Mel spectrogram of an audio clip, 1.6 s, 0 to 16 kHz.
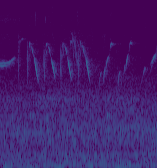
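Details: European goldfinch about 20 m away in sunny, scrubby ground near Limsjön, Leksand, in spring: a quick run of bright, liquid, high, tinkling twittering notes, about six per second, over a soft steady hiss.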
